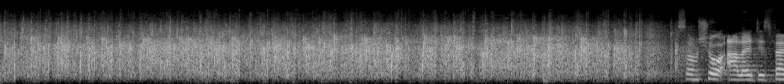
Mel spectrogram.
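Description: An audience applauds in a large room.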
